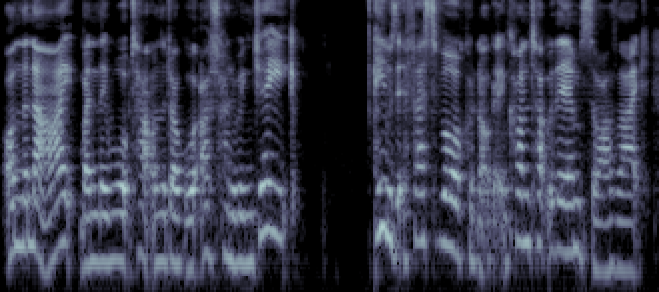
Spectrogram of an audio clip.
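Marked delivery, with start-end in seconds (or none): none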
